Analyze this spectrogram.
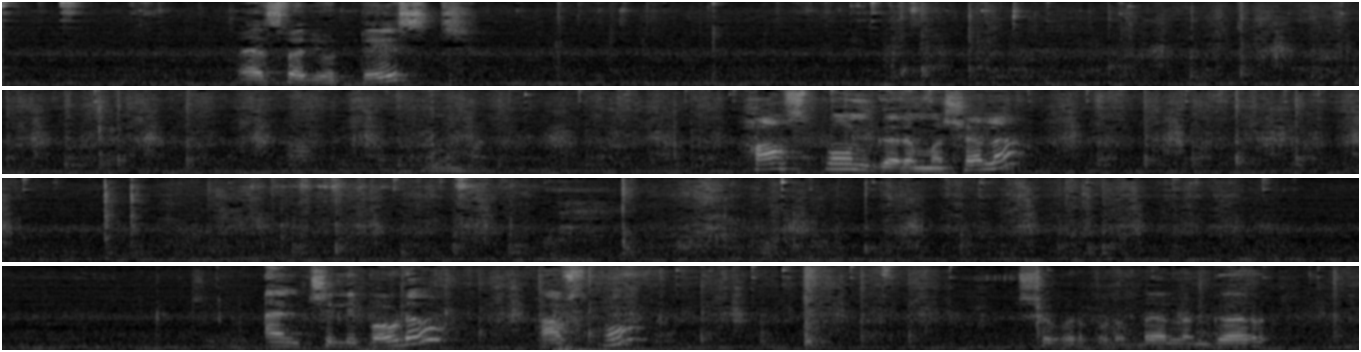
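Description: A spatula scrapes and stirs thick sauce in a pan.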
